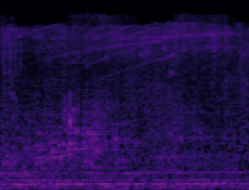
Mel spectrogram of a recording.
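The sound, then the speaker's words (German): A steady car engine hums while driving in a video game, with a constant low drone and tonal whine, moderately loud and even throughout, no voices. “Kommt in mein du? Auto rein!”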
